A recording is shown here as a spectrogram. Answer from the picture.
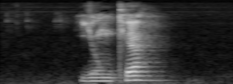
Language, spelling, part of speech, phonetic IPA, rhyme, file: German, Junker, noun, [ˈjʊŋkɐ], -ʊŋkɐ, De-at-Junker.ogg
